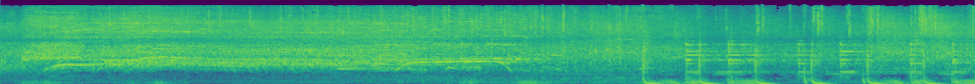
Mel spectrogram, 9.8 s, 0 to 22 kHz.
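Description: A festival crowd at Festival EDP, broadcast live on RTL2 Pop Rock Live, applauds and cheers loudly, with whoops and shouts over a dense wash of clapping; after about six seconds, rhythmic low thumps of music kick in beneath the noise.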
